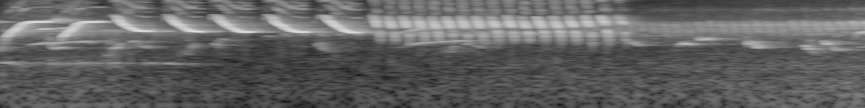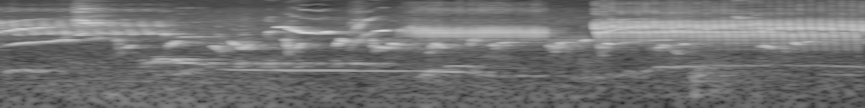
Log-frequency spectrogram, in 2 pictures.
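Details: Canary in a breeder's care singing rapid sweeping chirps, then a harsh buzzy rattle, varied twittering phrases and further dry trills, with a faint lower whistle from another bird underneath.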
